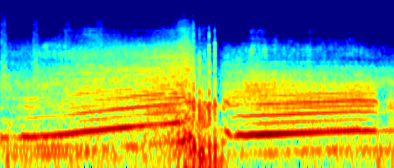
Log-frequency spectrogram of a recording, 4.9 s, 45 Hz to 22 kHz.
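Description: Tuned Audi S1 Sportback's 2.0 TFSI turbocharged four-cylinder with a Scorpion exhaust accelerating hard past, its note rising for about two seconds. About two and a half seconds in the pitch drops sharply with a burst of exhaust pops and crackles, from its pops-and-bangs tune, and the engine pulls on until another brief crackle and dip near the end.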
